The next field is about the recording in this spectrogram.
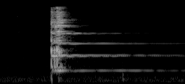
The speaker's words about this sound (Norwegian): Og vi har jo da, som nevnt eh, i begynnelsen av denne poden, helt psyko mange subscribers. Vi tar en skål til for det.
